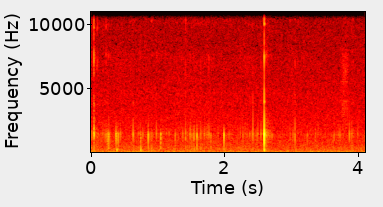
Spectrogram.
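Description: A small lit candle in a clear glass jar filled with solid wax is held in both hands close to the microphone and tapped and scratched around the glass with fingertips and nails. It produces a quiet series of short, dry clicks and light scratches with a faint glassy tone around 1.4 kHz, plus one sharper, louder tap near the middle. Each sound dies away almost instantly, with no lingering ring.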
